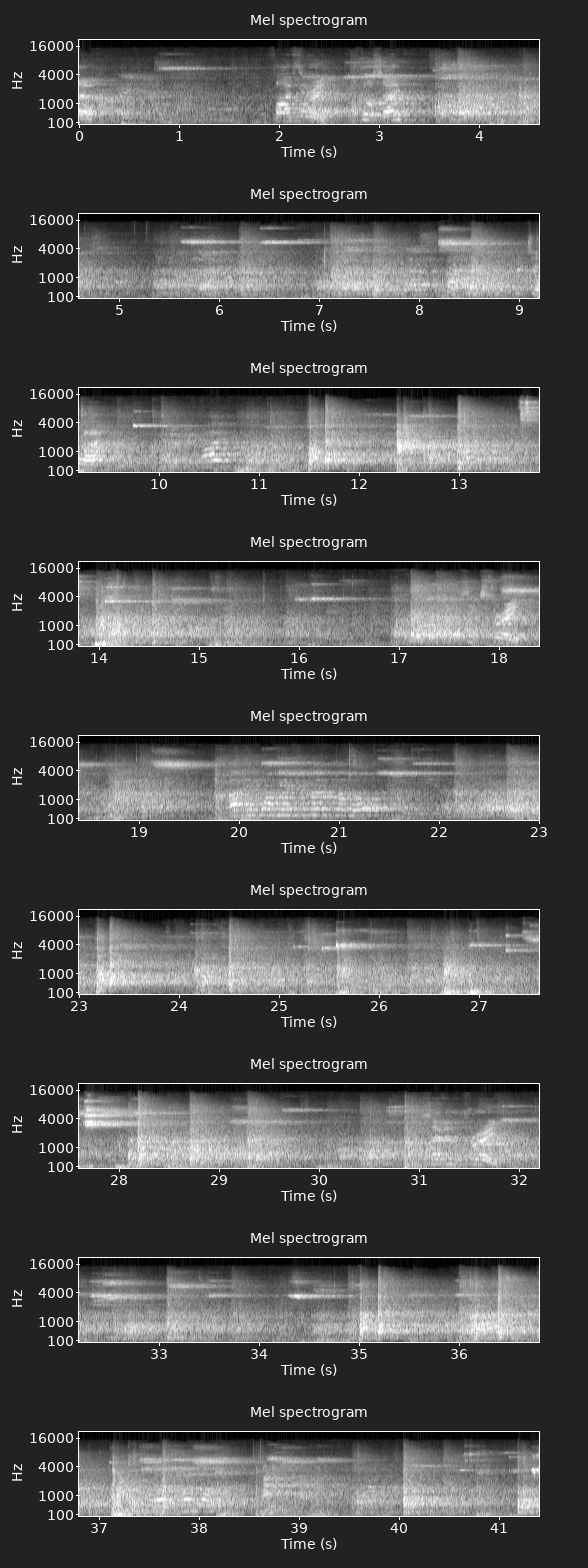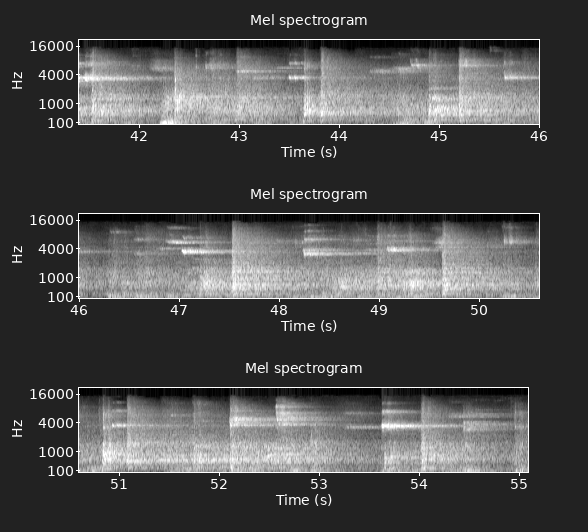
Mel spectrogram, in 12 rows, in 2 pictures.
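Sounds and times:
short high squeaks: 0:00.8 - 0:01.5, 0:05.5 - 0:07.5, 0:09.7 - 0:10.2, 0:16.0 - 0:16.7, 0:17.6 - 0:22.0, 0:26.9 - 0:28.5, 0:29.1 - 0:35.0, 0:40.2 - 0:47.5, 0:48.1 - 0:49.6, 0:52.1 - 0:54.9
racquetball hitting walls: 0:02.5 - 0:55.0.

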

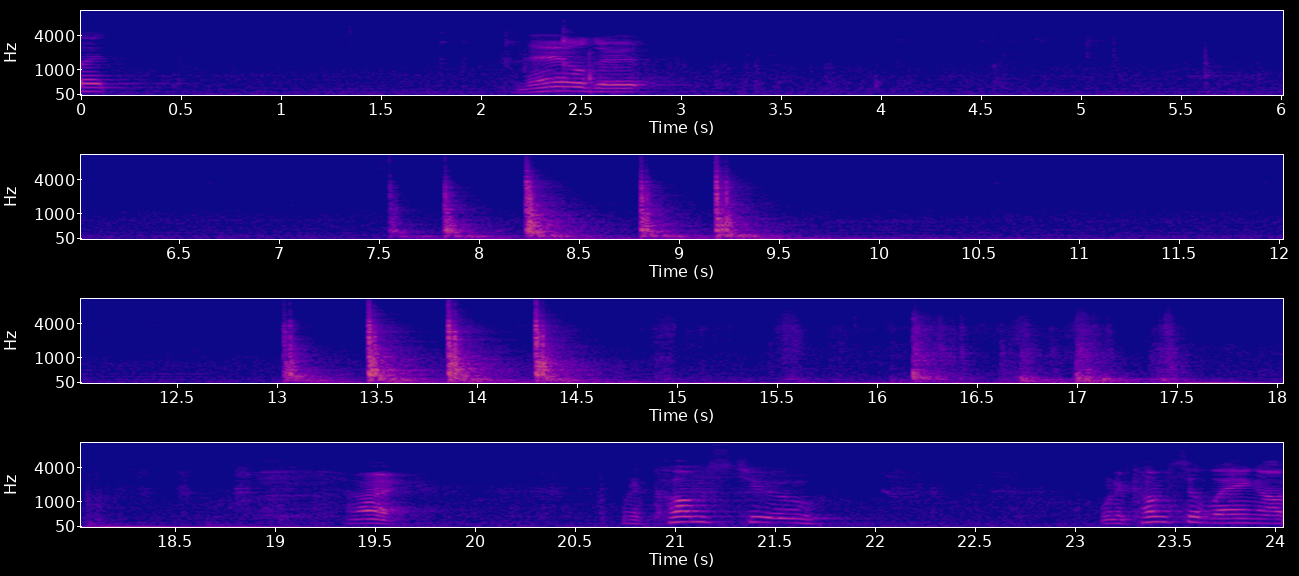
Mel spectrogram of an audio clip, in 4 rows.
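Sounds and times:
hammer striking staples into wood: 0:07.5 - 0:09.6, 0:13.0 - 0:14.7.

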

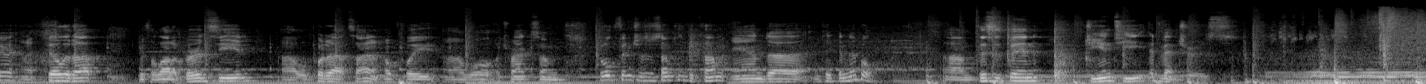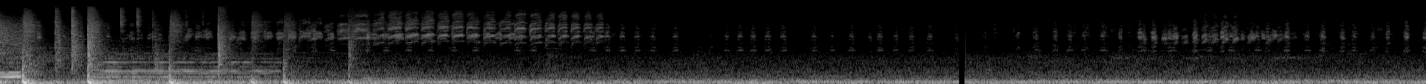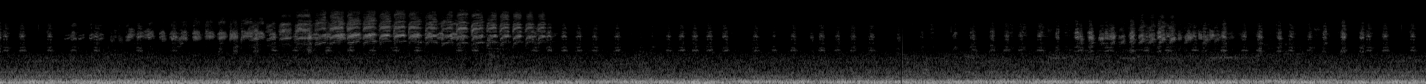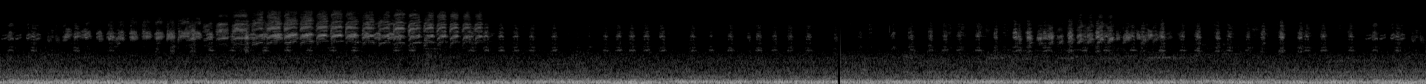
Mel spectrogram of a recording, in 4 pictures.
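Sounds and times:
low rumble: 0:00.0 - 0:18.6
small animals chattering: 0:24.4 - 0:57.0.

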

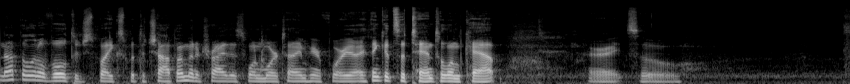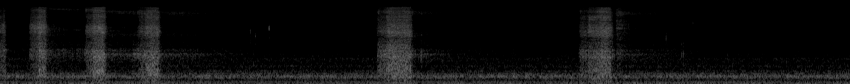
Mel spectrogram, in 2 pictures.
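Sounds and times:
freeze spray hissing in bursts: 0:08.4 - 0:10.6, 0:12.2 - 0:13.0, 0:14.3 - 0:15.2.

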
